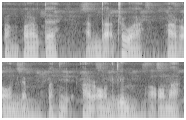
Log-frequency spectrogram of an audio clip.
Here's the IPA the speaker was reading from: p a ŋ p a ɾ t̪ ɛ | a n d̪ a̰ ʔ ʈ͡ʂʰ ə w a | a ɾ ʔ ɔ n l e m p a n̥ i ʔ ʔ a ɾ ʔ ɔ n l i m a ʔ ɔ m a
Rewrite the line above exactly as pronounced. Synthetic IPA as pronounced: p a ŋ p a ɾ t̪ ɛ | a n d̪ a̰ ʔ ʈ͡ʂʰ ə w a | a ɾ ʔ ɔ n l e m p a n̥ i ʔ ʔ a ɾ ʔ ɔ n l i m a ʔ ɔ m a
